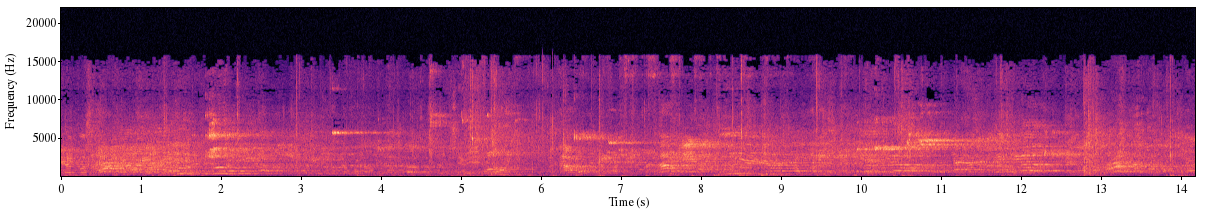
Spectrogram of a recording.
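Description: Several young men call out and talk in a large echoing hall.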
